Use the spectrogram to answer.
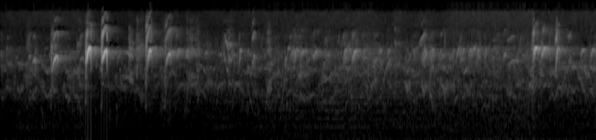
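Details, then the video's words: Wild swift parrots in Tasmania feeding high in flowering gum treetops, keeping constant contact with mouse-like squeaking calls: thin, high squeaks in a loose burst near the start, scattered later, over soft outdoor background noise. "during these bouts of feeding they're rarely seen alone and keep in constant contact with others by their mouse-like squeaking calls"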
